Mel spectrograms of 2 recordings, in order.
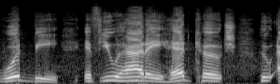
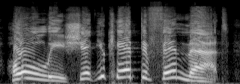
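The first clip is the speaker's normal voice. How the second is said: amazed; 9 semitones higher, 3 dB louder than usual. Real, not acted. Amazed at a perfect play.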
